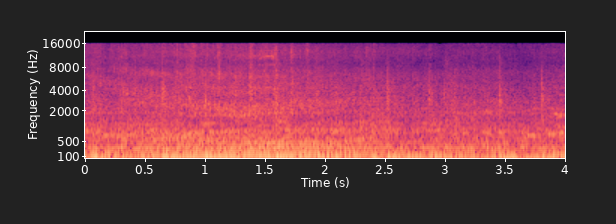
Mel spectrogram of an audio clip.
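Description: Street traffic noise: motor vehicle engines running, with voices in the background.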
